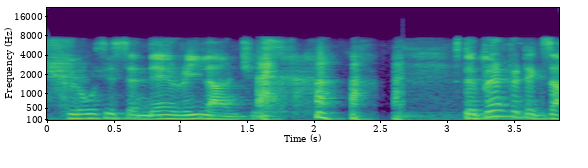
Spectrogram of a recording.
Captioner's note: laughs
